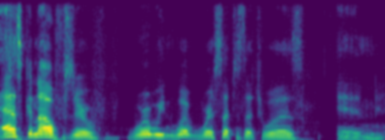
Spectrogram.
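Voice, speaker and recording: A man with a Kentucky accent. His pitch sits fairly high for a man. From southeastern Kentucky, Appalachian mountains. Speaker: sports podcast host. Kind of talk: casual chat.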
